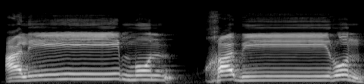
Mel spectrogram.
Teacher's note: تنوین کے بعد خا حروف حلقی میں سے آ رہا ہے، اظہار ہوگا، غنہ نہیں کریں گے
